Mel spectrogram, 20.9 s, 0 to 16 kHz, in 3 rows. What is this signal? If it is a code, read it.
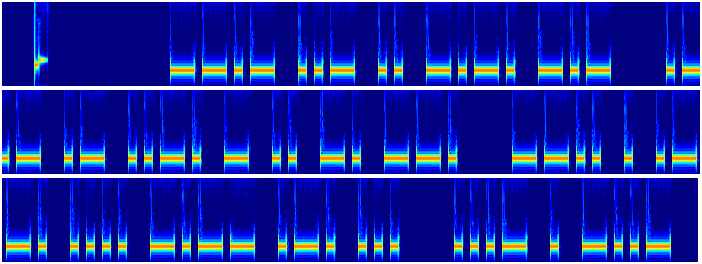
Morse code, heard as a keyed tone, about 16 wpm, 700 Hz. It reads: QUICK WAFTING ZEPHYRS VEX
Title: Pangram Challenge v2 - 15wpm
